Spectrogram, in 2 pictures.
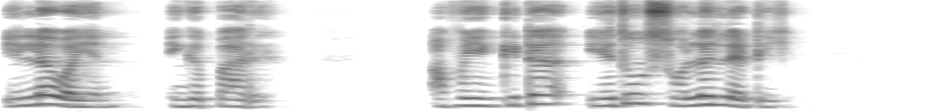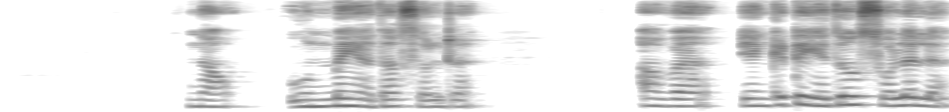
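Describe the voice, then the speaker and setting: An earnest young man, played by a woman, who insists and reassures with urgency. The voice sits a bit high and warm. It is a fan fiction voice-over. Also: fairly even intonation, unhurried, long pauses, natural voice. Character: worried young man comforting a friend.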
